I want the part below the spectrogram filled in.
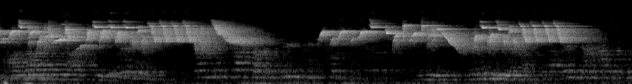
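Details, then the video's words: Two European goldfinches give a fast, continuous, high tinkling song of rattled trills and downslurred buzzes, pausing briefly near the middle. "couple chardonneret"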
